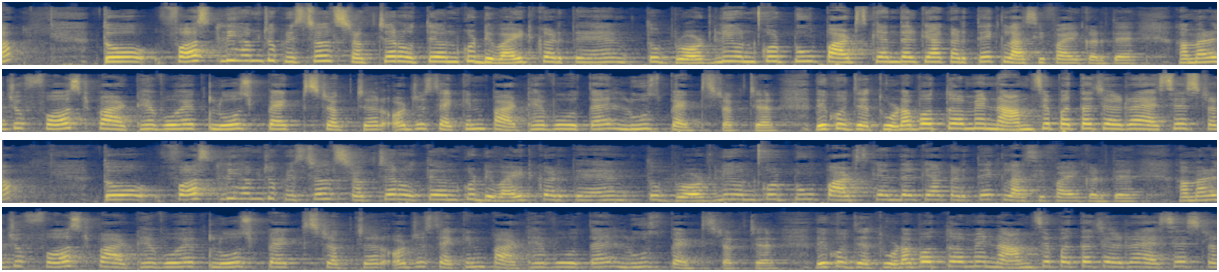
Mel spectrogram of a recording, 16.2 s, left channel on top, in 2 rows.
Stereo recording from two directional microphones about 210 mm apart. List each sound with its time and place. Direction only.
0.7 s a woman's voice: 40° left (ahead or behind)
